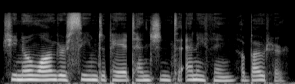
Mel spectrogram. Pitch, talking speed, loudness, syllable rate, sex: 200 Hz, 225 wpm, -17 LUFS, 6.4 syllables/s, female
